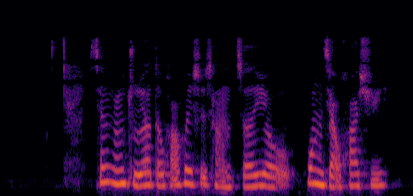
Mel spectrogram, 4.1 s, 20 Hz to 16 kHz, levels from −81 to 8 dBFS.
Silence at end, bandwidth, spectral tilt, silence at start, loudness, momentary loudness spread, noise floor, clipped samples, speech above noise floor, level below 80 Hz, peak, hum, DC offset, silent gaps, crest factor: 0.25 s; 8 kHz; -5.5 dB/octave; 0.65 s; -31 LUFS; 13 LU; -65 dBFS; under 0.1%; 34 dB; -72 dBFS; -16 dBFS; none; under 0.1%; none; 16 dB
